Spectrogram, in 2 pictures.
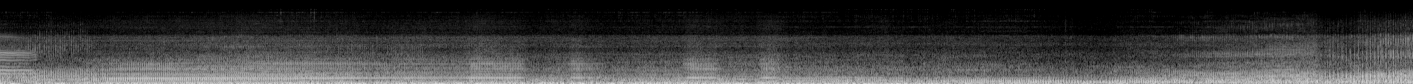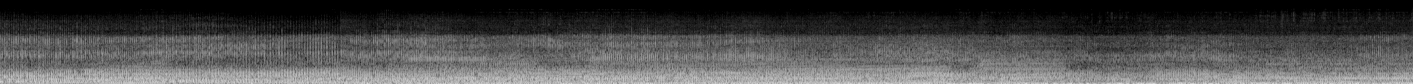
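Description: Yamaha WR155R's single-cylinder engine running under way, its revs rising and falling with the ride. The revs drop low about eleven seconds in before climbing again.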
